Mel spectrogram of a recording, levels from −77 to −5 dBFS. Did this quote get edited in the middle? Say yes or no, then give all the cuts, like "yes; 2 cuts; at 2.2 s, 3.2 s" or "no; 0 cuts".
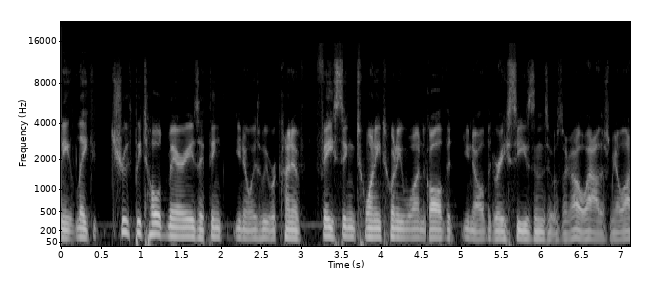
yes; 3 cuts; at 3.1 s, 4.5 s, 5.4 s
